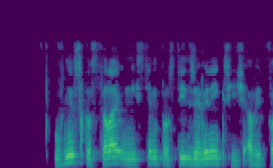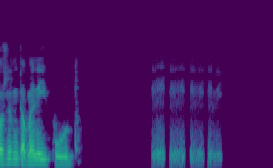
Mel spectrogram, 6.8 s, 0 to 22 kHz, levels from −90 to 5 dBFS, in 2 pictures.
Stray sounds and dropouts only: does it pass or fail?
fail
